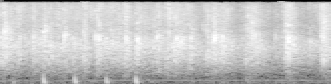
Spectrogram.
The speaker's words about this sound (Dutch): Come on, let's give all these guys a hand. Laten we al deze mensen een applaus geven. Geweldig.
